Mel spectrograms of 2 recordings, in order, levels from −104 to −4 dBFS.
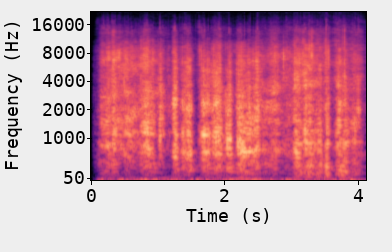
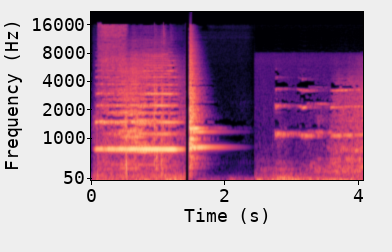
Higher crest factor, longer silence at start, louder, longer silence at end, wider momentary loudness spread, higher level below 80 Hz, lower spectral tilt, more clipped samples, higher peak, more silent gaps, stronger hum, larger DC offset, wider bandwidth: about the same, 18 dB vs 18 dB; about the same, 0.1 s vs 0.05 s; about the same, -16 LUFS vs -14 LUFS; about the same, 0.05 s vs 0 s; second, 4 LU vs 21 LU; second, -52 dBFS vs -40 dBFS; second, 0.5 dB/octave vs -1.5 dB/octave; neither; about the same, 0 dBFS vs 0 dBFS; neither; neither; first, 0.2% vs under 0.1%; first, 19.5 kHz vs 16.5 kHz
